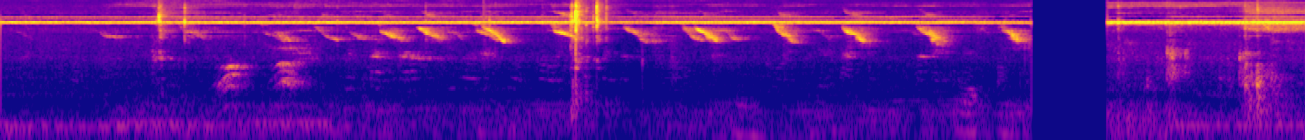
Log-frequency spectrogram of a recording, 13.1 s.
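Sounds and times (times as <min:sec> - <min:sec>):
high insect whine: 0:00.0 - 0:10.3, 0:11.1 - 0:13.0
bird falling chirp: 0:01.1 - 0:09.5.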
